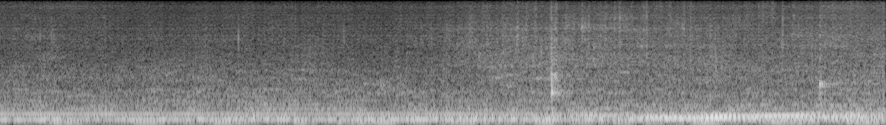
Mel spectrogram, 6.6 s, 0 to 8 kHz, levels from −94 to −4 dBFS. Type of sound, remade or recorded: remade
